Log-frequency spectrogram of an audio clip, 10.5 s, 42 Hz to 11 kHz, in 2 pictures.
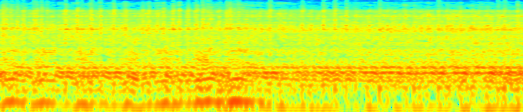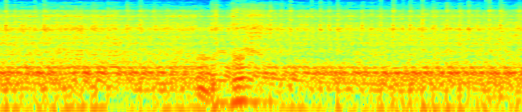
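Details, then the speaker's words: Husqvarna 261 chainsaw with a rebuilt carburetor and new air filter, hard to start: buzzing two-stroke sags and stumbles at the bottom end instead of picking up cleanly; lean low-speed circuit. "having a little bit of a problem getting this thing started [Music] well come on come on now listen to that blog on the bottom end"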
